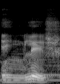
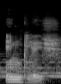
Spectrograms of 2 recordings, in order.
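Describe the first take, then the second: First: No g sound is heard after the ng. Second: A g sound is heard after the ng. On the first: "আমরা যেরকম বলি ইংলিশ, হস্যই উনস্য লয় হস্যই তালবশে হসন্ত" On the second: "এই শব্দটির মধ্যে একটা গয়ের উচ্চারণ থাকবে"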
